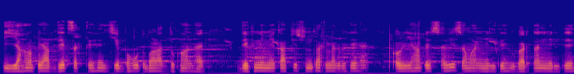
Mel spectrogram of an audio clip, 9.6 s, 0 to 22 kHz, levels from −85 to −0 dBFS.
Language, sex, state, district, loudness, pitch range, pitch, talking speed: Hindi, male, Bihar, Supaul, -39 LUFS, 120-125 Hz, 120 Hz, 175 wpm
